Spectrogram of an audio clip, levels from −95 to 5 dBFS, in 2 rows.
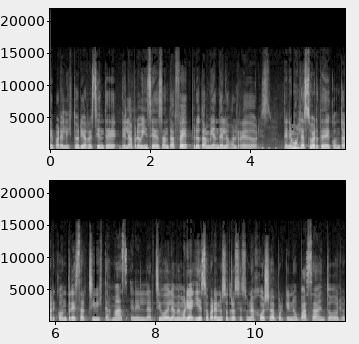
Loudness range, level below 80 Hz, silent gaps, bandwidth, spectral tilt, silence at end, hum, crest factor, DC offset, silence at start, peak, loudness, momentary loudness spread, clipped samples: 1 LU; -72 dBFS; none; 16 kHz; -3.5 dB/octave; 0 s; none; 20 dB; under 0.1%; 0 s; -2 dBFS; -22 LUFS; 9 LU; under 0.1%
